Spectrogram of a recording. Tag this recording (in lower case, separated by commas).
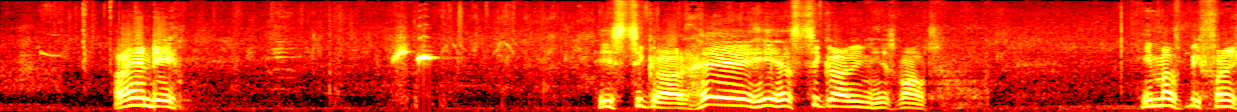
pets, outside, rural or natural, dog, speech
